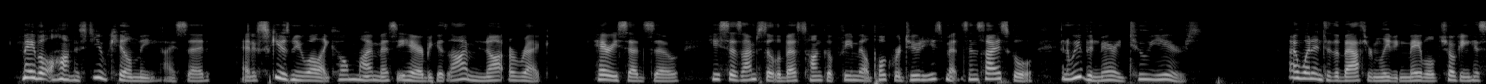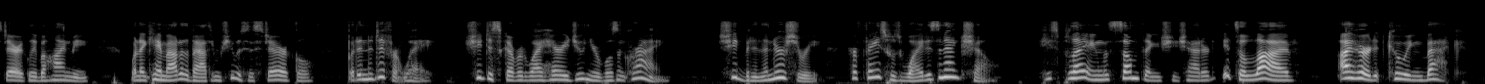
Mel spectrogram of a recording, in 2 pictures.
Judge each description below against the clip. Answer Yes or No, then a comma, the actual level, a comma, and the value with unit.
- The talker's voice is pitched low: No, high, 200 Hz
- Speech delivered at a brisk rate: Yes, fast, 210 wpm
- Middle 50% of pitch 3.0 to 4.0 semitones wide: No, average, 4.9 semitones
